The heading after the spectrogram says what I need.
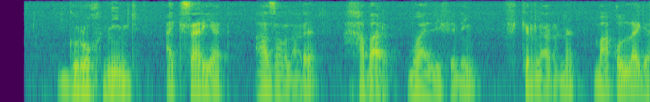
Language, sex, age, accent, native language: Uzbek, male, 18-24, Toshkent viloyati, Uzbek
